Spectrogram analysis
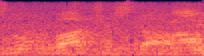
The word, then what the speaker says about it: BotriStop: Even so, you're like, oh, I'm spraying something, it's a little nerve-wracking, but Botristop, yeah. It's spelled like Botrytis with the stop at the end.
